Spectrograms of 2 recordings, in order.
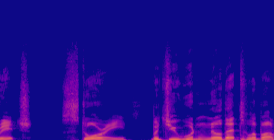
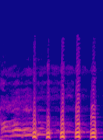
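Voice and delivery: high, loud burst of laughter; 8 dB louder than usual. Real, not acted. Cracking up after a cheeky line about Hollywood, loud laugh. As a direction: crack up at your own joke.

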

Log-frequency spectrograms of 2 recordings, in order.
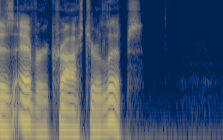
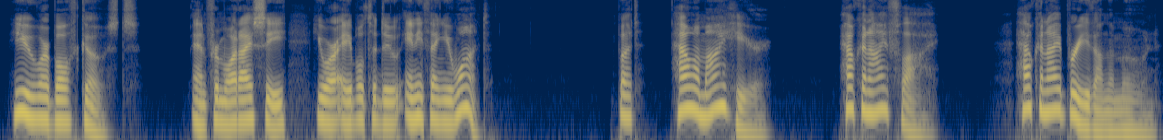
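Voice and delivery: wondering guest voice; 4 semitones higher than usual. Acted. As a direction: ask in awed disbelief.

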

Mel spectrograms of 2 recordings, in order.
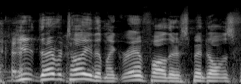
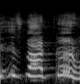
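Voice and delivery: very high little voice; squeaky meek voice; 13 semitones higher, 3 dB quieter than usual. Pretend. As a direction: squeak it out timidly. Repeat in squeaky voice.

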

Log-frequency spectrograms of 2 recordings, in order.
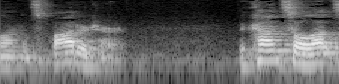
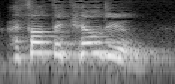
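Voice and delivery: relieved; 11 semitones higher than usual. Acted. Christine hugging rescuer.

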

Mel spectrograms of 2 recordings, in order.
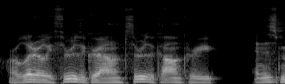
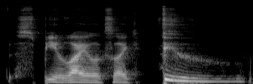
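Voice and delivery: ordinary talk, nothing marked

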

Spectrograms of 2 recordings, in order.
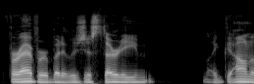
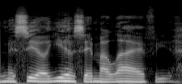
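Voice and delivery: gushing thanks in a put-on French accent; bad French accent; 3 semitones higher than usual. French reporter thanking the Marine who saved him, hammy French accent. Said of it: "it's a bad French accent".

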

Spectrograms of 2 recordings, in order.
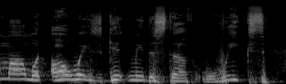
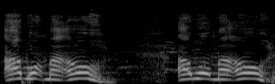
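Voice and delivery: preaching; 6 semitones higher, slower than usual. Acted. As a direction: drive it home from the pulpit. Preaching at full force.

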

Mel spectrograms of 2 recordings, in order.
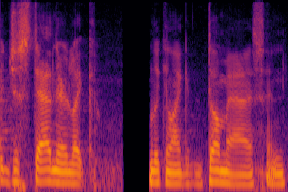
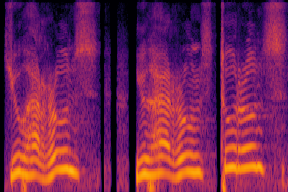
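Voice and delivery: higher, lightly mocking Russian-accented motel lady; 10 semitones higher, 3 dB louder, slower than usual. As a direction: imitate a Russian motel clerk asking about rooms. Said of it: "thick accent".

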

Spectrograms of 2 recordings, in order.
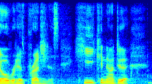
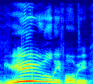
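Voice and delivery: slow, booming, much higher villain command; Terrence Stamp voice; 9 semitones higher, 10 dB louder, slower than usual. Retold or imitated. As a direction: loom over them, slow and loud. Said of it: "when you hear that voice, you know that's Terrence Stamp".

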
